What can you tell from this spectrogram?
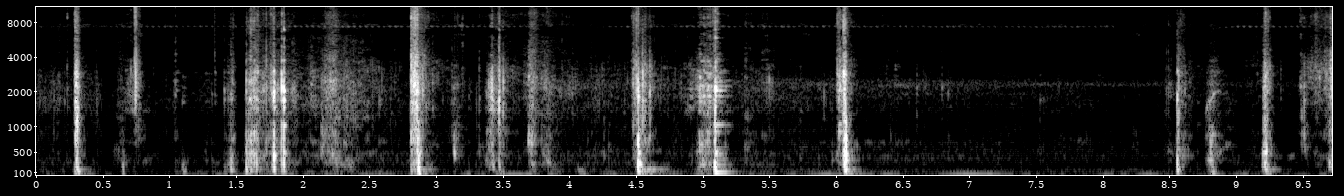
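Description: Long-handled digging hoe chopping into soil and tree roots: a dozen or so sharp, irregular strikes, pausing for about two seconds past the middle before starting again.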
